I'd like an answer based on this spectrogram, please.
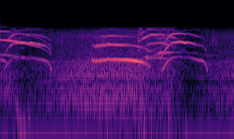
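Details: Kittens in a box making three clear, drawn-out meows, each arching up then sliding down, the middle one longest and steadiest.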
